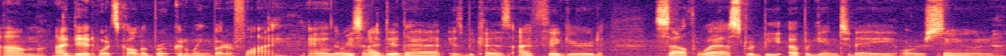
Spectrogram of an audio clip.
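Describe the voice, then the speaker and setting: A man's very deep, low pitch with ordinary pitch variation. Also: fairly slow pace. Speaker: options trading youtuber. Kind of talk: screen-share tutorial. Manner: casual, filler-heavy.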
